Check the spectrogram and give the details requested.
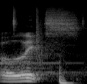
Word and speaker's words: ALYX: 没错，我也这样觉得，就很直觉把那个 Y 当成 E 念，但后来才发现应该念作 Elix。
